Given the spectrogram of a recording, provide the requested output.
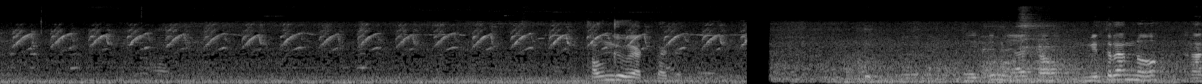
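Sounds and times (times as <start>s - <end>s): bird chirping: 0.0s - 7.5s.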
